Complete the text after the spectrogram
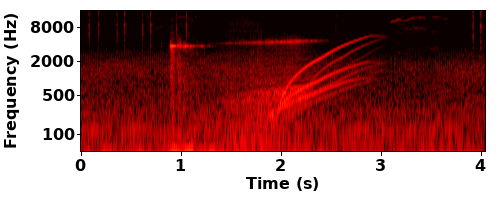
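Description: A magical teleport sound effect swoops quickly upward in pitch.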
